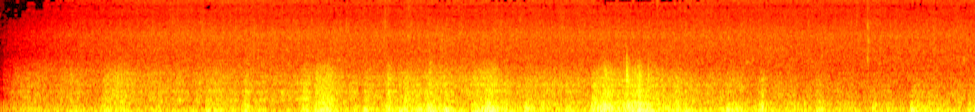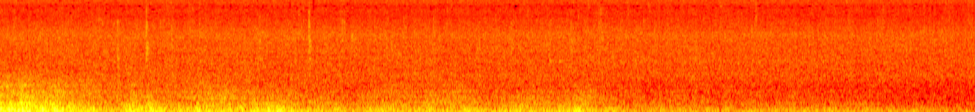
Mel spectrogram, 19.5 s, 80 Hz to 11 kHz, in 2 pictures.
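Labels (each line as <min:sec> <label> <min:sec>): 0:00.1 Thunder sounds. 0:16.3
0:16.4 The sound of rain. 0:19.5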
